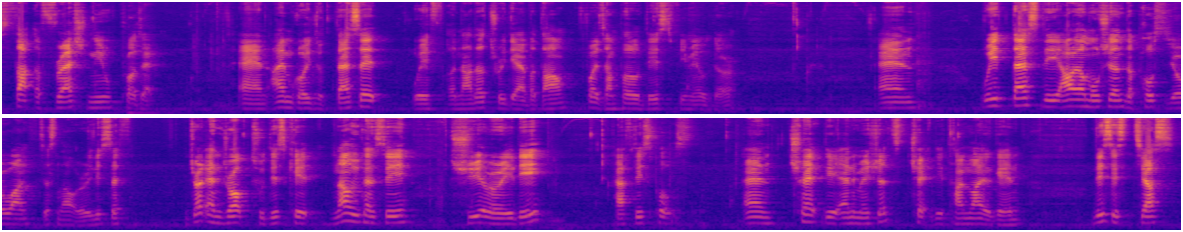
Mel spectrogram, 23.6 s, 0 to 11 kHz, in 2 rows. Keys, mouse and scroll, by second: 0.8 click, 3.1 click, 5.1 click, 8.8 scroll up 6, 9.0 scroll, 9.1-9.5 scroll up 5, 9.5 scroll, 9.9 scroll up 1, 10.0 click, 12.7-14.2 drag, 15.7 click, 16.0 click, 16.1-17.2 middle drag, 16.7-19.1 typing, 17.2 scroll up 1, 17.4 scroll, 17.6 scroll up 1, 17.7 click, 19.1 click, 21.3 click, 21.6 drag, 22.7 click.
